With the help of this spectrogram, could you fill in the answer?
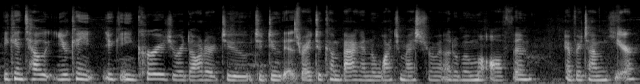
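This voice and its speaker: A woman's voice: medium pitch, flat delivery, fast, fairly bright tone, slight background noise. A young woman from China who speaks English with a Chinese accent tinged with American, chatting casually and encouragingly to viewers as an English teacher on a livestream, often repeating phrases. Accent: Chinese, with American influence. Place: relative's house at home.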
